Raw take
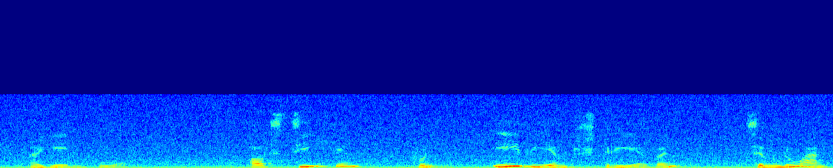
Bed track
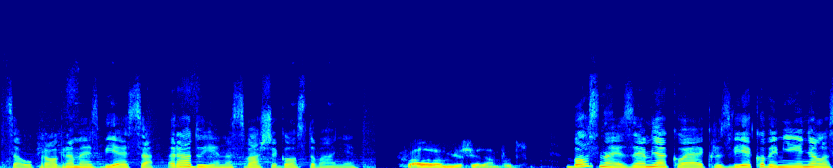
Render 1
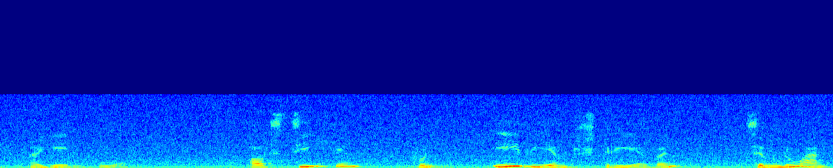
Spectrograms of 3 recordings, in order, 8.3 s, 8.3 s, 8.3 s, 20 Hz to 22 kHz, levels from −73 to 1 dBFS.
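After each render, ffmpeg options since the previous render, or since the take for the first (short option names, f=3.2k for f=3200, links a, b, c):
-af "bandreject=f=60:t=h:w=6,bandreject=f=120:t=h:w=6,bandreject=f=180:t=h:w=6"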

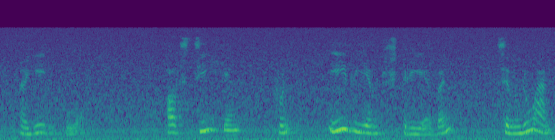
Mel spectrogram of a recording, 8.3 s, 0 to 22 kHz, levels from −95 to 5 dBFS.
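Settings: -af "afftdn=nr=11:nf=-40"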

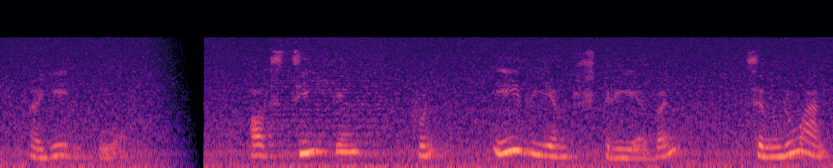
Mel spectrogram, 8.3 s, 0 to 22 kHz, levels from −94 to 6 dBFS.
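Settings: -filter_complex "[0:a]asettb=1/sr,asplit=3[a][b][c];[a]atrim=end=2.694[d];[b]atrim=start=2.69:end=3.86,asetpts=PTS-STARTPTS,afade=t=in:d=0.004:c=qsin,afade=t=out:st=1.166:d=0.004:c=qsin,aecho=1:1:4.2:0.71,atrim=end_sample=51597[e];[c]atrim=start=3.856[f];[d][e]acrossfade=d=0.004:c1=hsin:c2=qsin[g];[g][f]acrossfade=d=0.004:c1=qsin:c2=hsin,asplit=2[h][i];[h]atrim=end=2.04,asetpts=PTS-STARTPTS,afade=t=out:st=1.46:d=0.58:c=qua[j];[i]atrim=start=2.04,asetpts=PTS-STARTPTS,afade=t=in:d=0.004:c=hsin[k];[j][k]concat=n=2:v=0:a=1"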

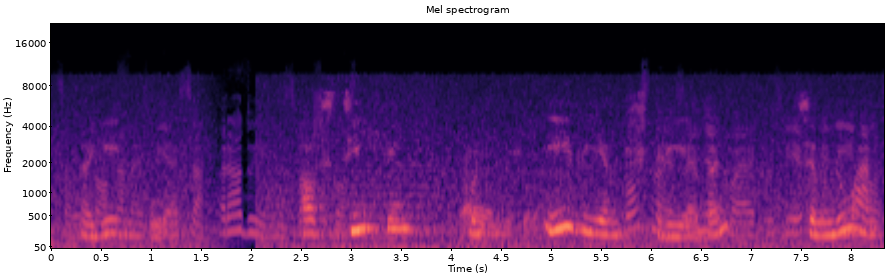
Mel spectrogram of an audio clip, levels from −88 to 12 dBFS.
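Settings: -filter_complex "[1:a]volume=-11dB[a];[0:a][a]amix=inputs=2:normalize=0"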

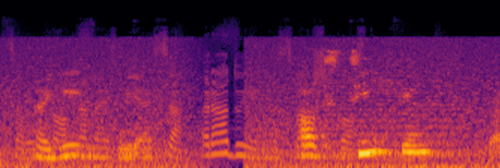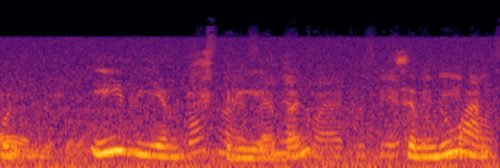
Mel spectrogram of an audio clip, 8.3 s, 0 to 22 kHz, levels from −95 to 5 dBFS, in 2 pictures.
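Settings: -af "volume=8dB,alimiter=limit=-3dB:level=0:latency=1"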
